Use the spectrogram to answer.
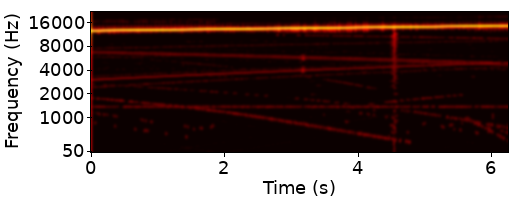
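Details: Hearing test sweep from low to high frequencies, played through speakers at medium volume: a pure, very high-pitched steady tone slowly rising in pitch, a generated hearing-test tone.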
